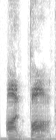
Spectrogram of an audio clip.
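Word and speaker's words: en banc: Okay, and I know you're thinking on bonk. What does that mean? I had to look up how to pronounce it. It's French.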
